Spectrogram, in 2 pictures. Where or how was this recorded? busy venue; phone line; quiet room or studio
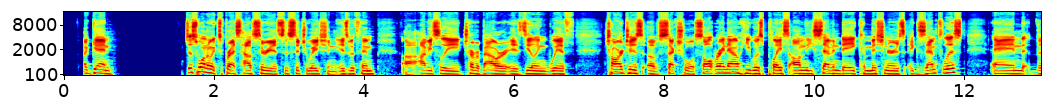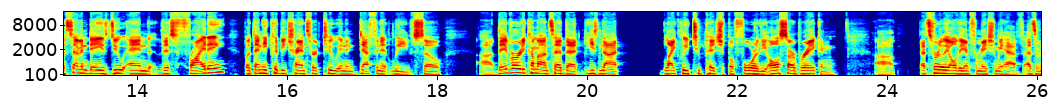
quiet room or studio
